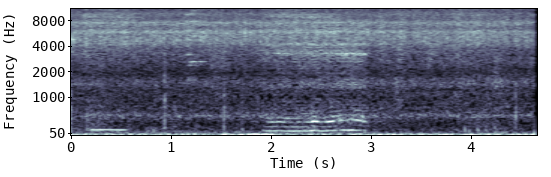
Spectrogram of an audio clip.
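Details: A 14-week-old German Shepherd puppy asleep, giving one short, deep, rumbling snore with a faint softer breath before it, over a quiet indoor background.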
